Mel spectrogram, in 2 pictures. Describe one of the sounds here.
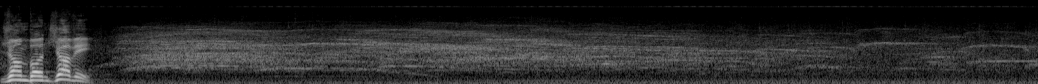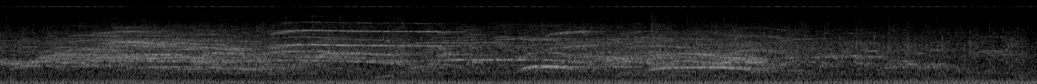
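A large crowd cheers and whistles in a big hall.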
